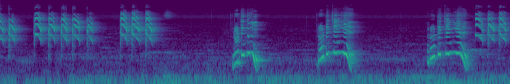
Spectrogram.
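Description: A parrot gives bursts of quick, scratchy chattering notes, then three loud, harsh, rising-and-falling squawks about two seconds apart. A faint indoor hum lies underneath.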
